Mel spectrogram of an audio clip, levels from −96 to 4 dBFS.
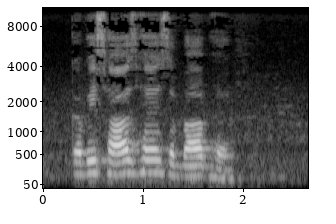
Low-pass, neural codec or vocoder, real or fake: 9.9 kHz; none; real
